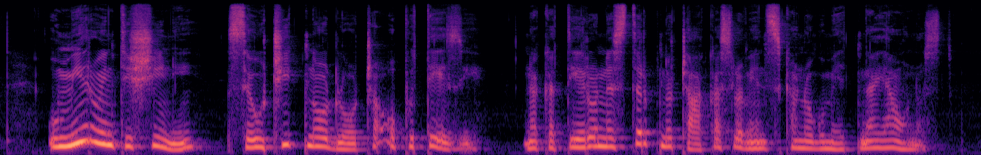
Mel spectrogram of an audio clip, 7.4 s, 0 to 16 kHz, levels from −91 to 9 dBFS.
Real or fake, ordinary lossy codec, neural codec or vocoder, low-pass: real; none; none; 14.4 kHz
